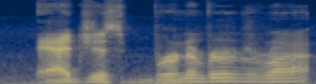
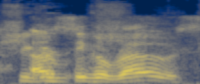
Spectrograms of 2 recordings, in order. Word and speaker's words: Sigur Rós: Agis Brunner. I don't know how you say that. Agigis. You mean Sigur Rós? Sigur Rós.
